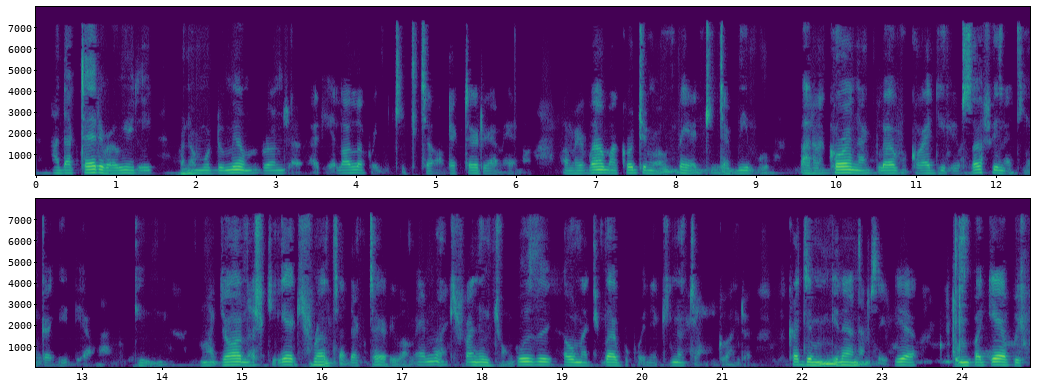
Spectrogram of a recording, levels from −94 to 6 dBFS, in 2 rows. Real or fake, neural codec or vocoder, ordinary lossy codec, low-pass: fake; codec, 16 kHz, 2 kbps, X-Codec, HuBERT features, trained on LibriSpeech; MP3, 48 kbps; 7.2 kHz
